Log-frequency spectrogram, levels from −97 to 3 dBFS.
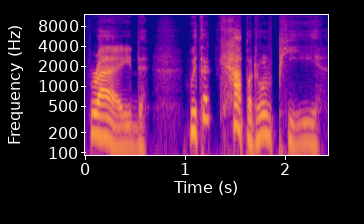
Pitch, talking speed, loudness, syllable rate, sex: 160 Hz, 100 wpm, -23 LUFS, 4.1 syllables/s, male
